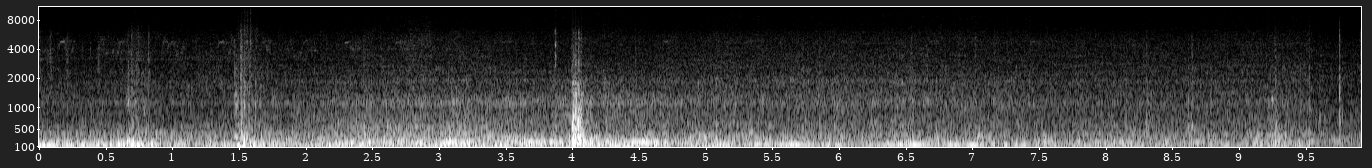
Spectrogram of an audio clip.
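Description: Car engine running as the car drives across a car ferry's deck, heard from inside the cabin as a steady low hum. A sharp knock about four seconds in and a lighter one about a second and a half in.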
